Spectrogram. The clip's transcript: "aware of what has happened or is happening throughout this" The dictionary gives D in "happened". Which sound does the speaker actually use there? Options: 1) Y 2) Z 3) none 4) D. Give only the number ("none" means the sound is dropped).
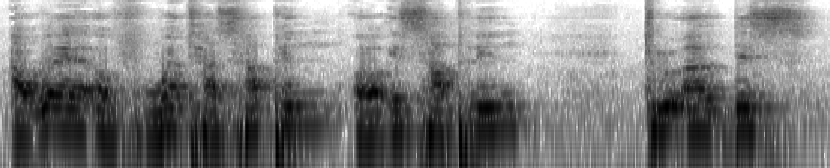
4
